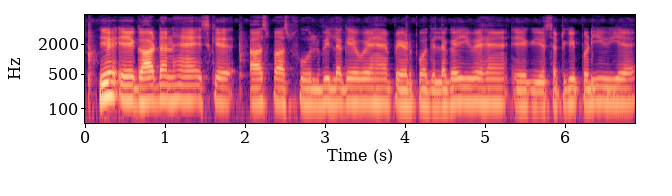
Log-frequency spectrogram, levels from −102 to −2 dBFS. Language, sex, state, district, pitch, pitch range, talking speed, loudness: Hindi, male, Rajasthan, Bikaner, 130 Hz, 125-135 Hz, 200 wpm, -20 LUFS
